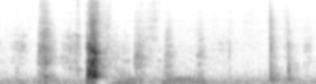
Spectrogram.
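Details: German shepherd Sheba guarding her owner from another German shepherd, Max: one sharp, loud bark near the middle, then low droning growls. Softer huffs come before and after, and a person's voice is heard briefly.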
